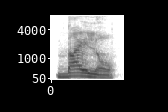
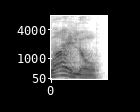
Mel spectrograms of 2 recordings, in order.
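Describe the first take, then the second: First: The b is hard, with the lips closing. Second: The b is soft, with the lips not touching.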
